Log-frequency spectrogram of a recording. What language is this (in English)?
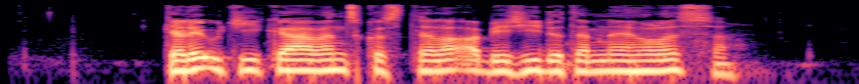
Czech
